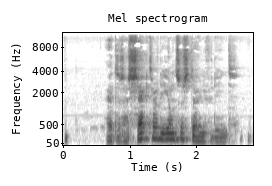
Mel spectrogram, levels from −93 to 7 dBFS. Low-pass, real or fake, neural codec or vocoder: 10.8 kHz; real; none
